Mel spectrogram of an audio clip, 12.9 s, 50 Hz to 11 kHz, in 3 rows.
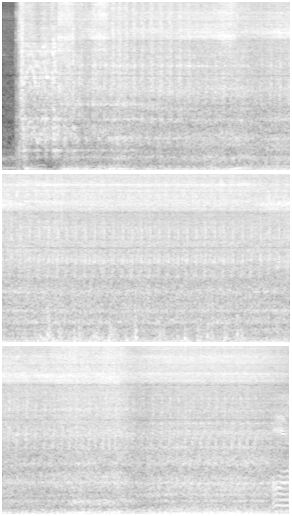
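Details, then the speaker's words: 1989 Dodge B250 van, 360 V8 with GM-style HEI distributor, cold start: busy idle with fast, scattered light ticking all over the top end like rattling BBs; cause unknown, owner plans cam, distributor and drive gear replacement. "Cold start. Start it up, it sounds like BBs all over the place. But listen to it."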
